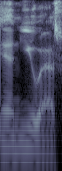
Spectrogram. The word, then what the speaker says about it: Gnus: gnws this is before G gnus which unfortunately is pronounced the same way but uh gnws is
